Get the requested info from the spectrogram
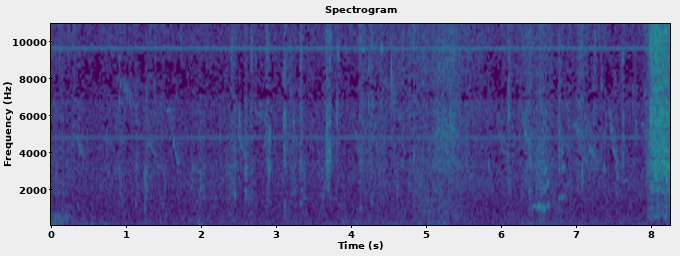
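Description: Near silence: faint small clicks of fingers on a steel plate and a soft swish of a hand in a steel bowl of fermented rice water, with a louder wet mouthful of rice at the very end.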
